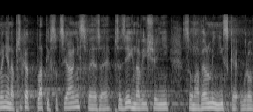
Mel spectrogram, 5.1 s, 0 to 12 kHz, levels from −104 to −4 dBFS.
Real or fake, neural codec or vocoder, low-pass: real; none; 7.2 kHz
